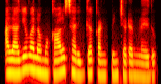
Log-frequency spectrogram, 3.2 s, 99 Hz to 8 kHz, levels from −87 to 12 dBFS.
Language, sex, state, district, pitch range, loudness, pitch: Telugu, female, Telangana, Hyderabad, 155-180 Hz, -19 LUFS, 170 Hz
